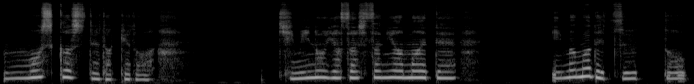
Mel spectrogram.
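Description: A woman's voice: high-pitched, fairly even intonation, a little slow, dark tone, no room sound. A voice actress playing a young tsundere girlfriend, bashful yet teasingly bold, in an intimate ASMR audio drama on a close binaural mic. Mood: shy, hesitant. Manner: flustered, stammering, breathy asides dropping into whispers. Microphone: close binaural microphone, dry studio.

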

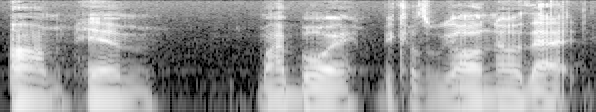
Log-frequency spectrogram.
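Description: A man co-hosting a podcast, teasing his co-host in an animated, joking way. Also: on the low side, a little slow, no echo, clean studio sound. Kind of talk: casual chat.

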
